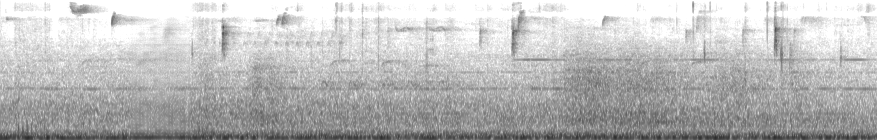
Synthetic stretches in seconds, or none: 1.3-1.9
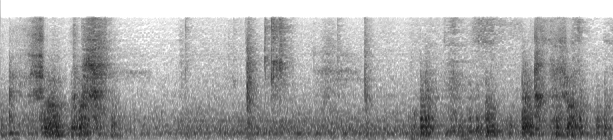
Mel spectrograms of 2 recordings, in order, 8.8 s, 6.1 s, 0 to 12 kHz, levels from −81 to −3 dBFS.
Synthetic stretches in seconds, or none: 1.0-1.8

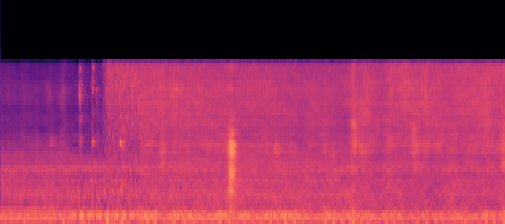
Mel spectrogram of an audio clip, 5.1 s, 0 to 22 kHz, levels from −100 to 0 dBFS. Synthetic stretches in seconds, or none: 0.0-0.7; 1.4-5.1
